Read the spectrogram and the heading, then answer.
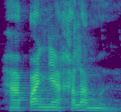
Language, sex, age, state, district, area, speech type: Bodo, female, 60+, Assam, Baksa, urban, spontaneous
